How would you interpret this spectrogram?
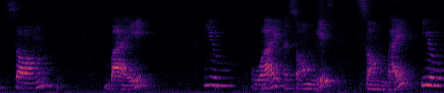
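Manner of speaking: teacher dictating with long pauses, then reading back slowly; dictating word by word to students; slow word-by-word dictation. Shown as a demonstration. Teacher dictating slowly to the class. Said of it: "dictating the passive question".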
